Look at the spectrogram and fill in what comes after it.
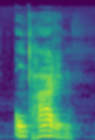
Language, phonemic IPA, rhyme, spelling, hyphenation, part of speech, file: Dutch, /ˌɔntˈɦaː.rɪŋ/, -aːrɪŋ, ontharing, ont‧ha‧ring, noun, Nl-ontharing.ogg
- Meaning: hair removal, depilation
